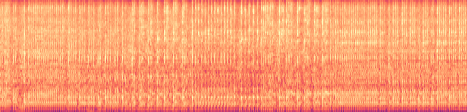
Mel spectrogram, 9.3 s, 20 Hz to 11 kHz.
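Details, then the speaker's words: 1975 Hercules W2000 KC27 294cc rebuilt rotary, 5-speed, ~30 bhp; very smoky, owners think oil mixture not too lean and it probably needs a little more fuel. Smooth buzzing idle climbing cleanly through blips, no misfires; normal running. "it's super smoky in here it seems like are we definitely weren't running it way to lean as far as oil mixture goes it probably need a little bit more fuel"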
